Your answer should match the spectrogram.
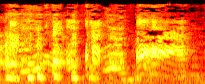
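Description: Baby laughing in short, choppy bursts.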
